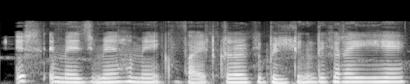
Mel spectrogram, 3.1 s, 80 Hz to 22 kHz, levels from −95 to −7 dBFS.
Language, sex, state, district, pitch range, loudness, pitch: Hindi, female, Madhya Pradesh, Bhopal, 180-195 Hz, -14 LUFS, 190 Hz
